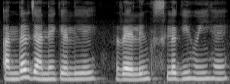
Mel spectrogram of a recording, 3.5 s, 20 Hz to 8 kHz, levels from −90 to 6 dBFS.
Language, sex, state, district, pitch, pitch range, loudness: Hindi, female, Uttar Pradesh, Lucknow, 215 Hz, 205-220 Hz, -17 LUFS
